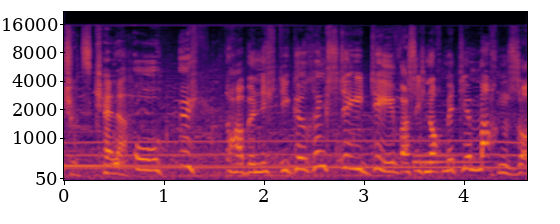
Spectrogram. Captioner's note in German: nachäffend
